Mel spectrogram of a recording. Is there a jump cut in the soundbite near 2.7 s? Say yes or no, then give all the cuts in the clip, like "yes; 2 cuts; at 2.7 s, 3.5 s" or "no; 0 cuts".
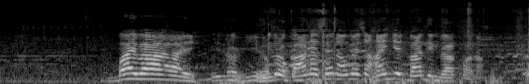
yes; 1 cut; at 2.7 s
